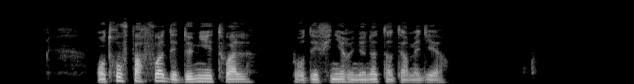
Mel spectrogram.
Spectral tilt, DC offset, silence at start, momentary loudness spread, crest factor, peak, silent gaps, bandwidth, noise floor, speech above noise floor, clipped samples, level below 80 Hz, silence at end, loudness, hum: -6 dB/octave; under 0.1%; 1 s; 11 LU; 22 dB; -2 dBFS; none; 7.8 kHz; under -90 dBFS; over 69 dB; under 0.1%; -68 dBFS; 1.9 s; -22 LUFS; none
